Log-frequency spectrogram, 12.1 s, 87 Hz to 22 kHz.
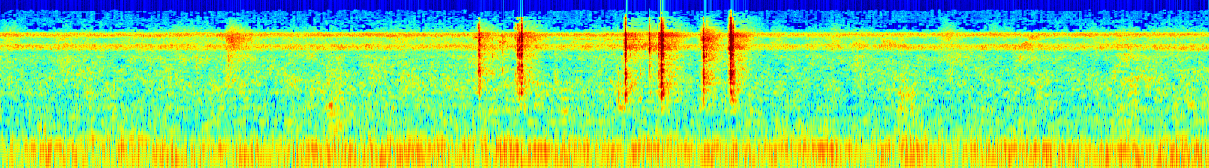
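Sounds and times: sharp clicks: 4.8 - 5.4, 6.2 - 7.5.

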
